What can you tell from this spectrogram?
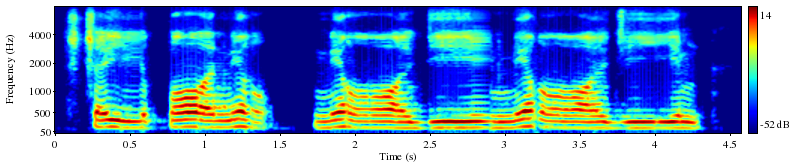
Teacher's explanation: Dan ro juga itu ada sifat yang namanya takrir, yaitu getaran. Jadi huruf ro itu ada getarannya, dan getarannya itu tidak boleh lebih dari 1 kali.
